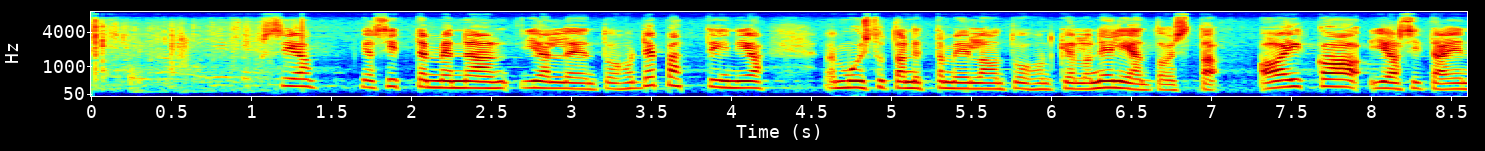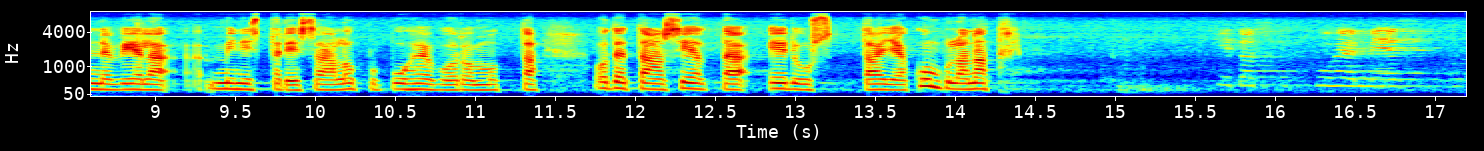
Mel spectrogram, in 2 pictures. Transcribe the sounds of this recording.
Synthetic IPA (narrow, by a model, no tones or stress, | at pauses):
kiːt̪oksiɑ | jɑsit̪ːemmenːæːnjælːeːnt̪uohondepæt̪ːiːnjɑmuist̪ut̪ɑnet̪ːæmeilːæont̪uohonkelːoneljænt̪oist̪ɑ | ʔɑikɑːjɑsit̪æenːeʋʋielæ̰minist̪erisɑjːlopːupuheʋʋuorommut̪ːɑʔot̪et̪ɑːnsielt̪æedust̪ɑjɑkumpulɑnɑt̪ri̥ | t̪s | uhemːies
